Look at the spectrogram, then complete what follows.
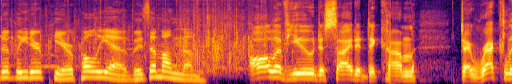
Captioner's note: applause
